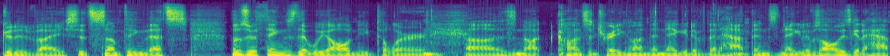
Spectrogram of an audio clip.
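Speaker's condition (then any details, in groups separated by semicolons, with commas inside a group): No condition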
